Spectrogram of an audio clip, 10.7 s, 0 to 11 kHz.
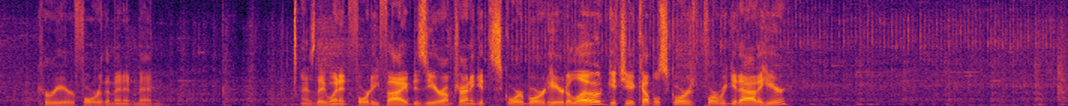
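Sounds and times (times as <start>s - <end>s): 
speech: 0.4s - 1.8s, 3.0s - 8.0s
small motorized cart engine running at a football field after a game: 4.2s - 10.6s.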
